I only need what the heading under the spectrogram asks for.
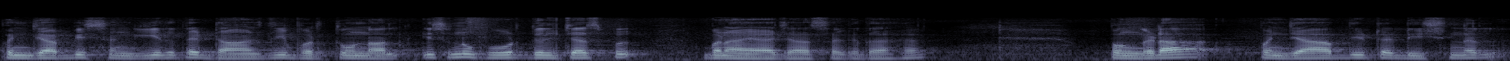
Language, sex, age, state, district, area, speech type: Punjabi, male, 30-45, Punjab, Jalandhar, urban, spontaneous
